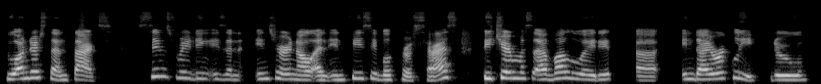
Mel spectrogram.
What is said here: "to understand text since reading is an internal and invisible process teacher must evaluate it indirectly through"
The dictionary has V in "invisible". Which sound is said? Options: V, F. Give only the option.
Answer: F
